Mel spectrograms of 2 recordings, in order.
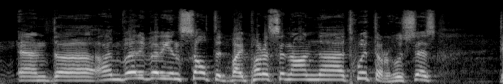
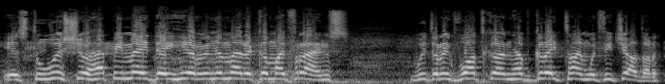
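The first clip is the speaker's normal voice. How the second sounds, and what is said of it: Put-on Russian accent. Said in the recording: “you got to work on your Russian accent ... I do a damn good Russian accent, and it's a Monday. I might be a little bit off”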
